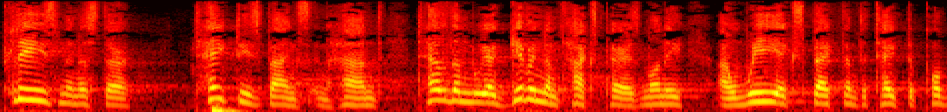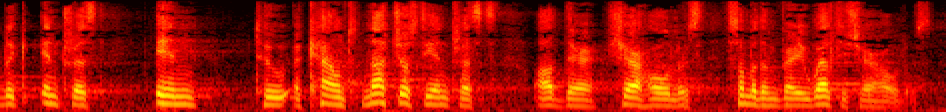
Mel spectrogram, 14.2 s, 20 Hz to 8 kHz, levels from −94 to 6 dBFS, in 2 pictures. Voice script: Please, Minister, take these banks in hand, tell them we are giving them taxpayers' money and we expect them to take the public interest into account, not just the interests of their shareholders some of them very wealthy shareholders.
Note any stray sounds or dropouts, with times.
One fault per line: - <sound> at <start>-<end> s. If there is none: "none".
none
